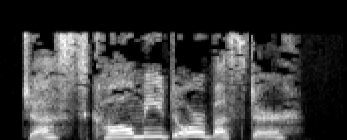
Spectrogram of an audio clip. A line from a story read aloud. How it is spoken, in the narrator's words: Kate says with a yawn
